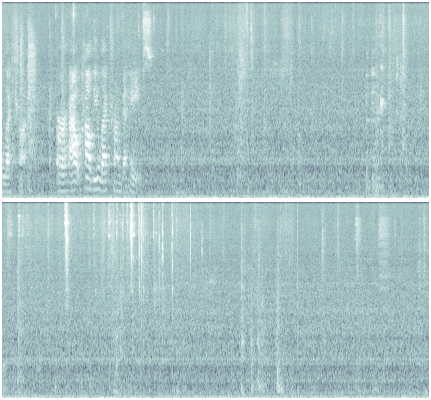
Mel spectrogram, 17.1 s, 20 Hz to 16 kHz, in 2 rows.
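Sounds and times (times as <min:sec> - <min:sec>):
light clicks and rustles: 0:08.9 - 0:12.8.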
